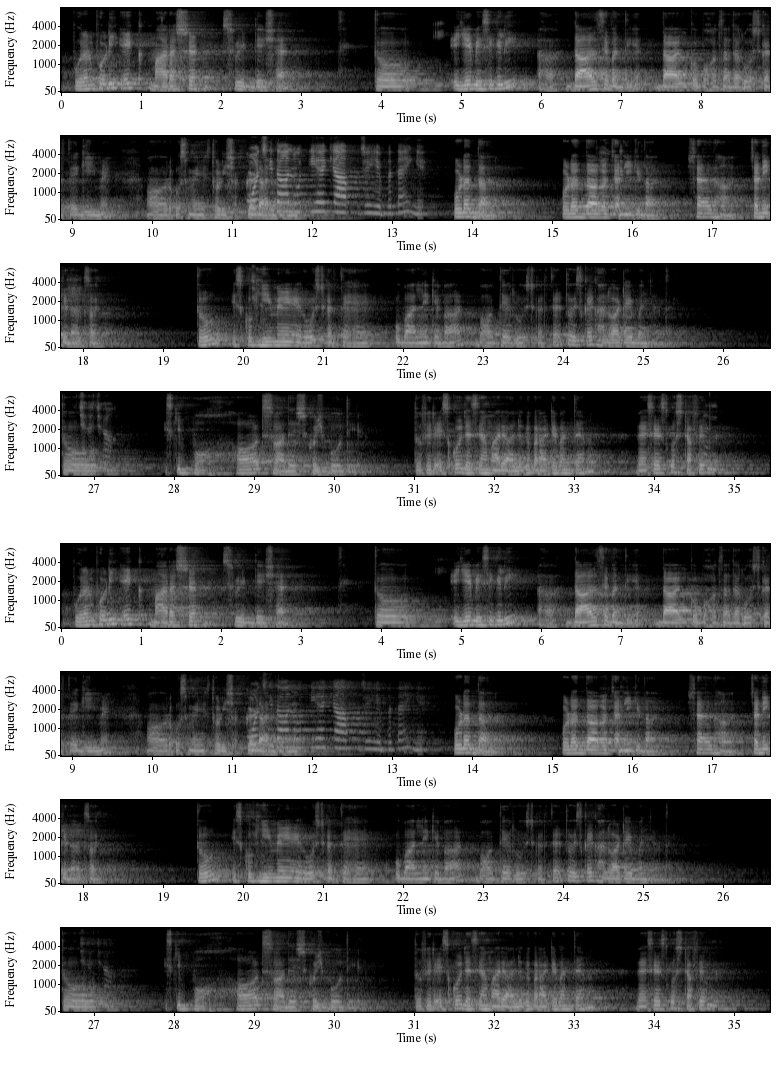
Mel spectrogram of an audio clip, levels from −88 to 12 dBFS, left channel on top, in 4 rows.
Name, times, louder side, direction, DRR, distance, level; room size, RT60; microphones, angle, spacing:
voice 1, 0.2-2.9 3.9-4.4 4.9-11.8 13.8-14.4 15.1-16.4 16.7-18.3 19.4-21.6 21.9-25.3 26.6-27.1 27.9-30.4 31.0-33.3 33.8-34.8, left 1 dB, 10° left, 6 dB, 1.2 m, -31 dB
voice 2, 11.2-13.4 15.6-15.9 17.8-18.0 20.2-20.3 26.9-27.3 34.6-34.8, left 5 dB, 90° left, 11 dB, 1.0 m, -38 dB
24.5 x 17.0 x 9.0 m, 2.1 s
head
